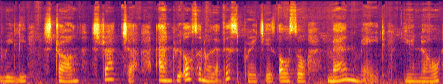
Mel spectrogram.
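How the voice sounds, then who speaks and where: Woman as an eager, mellow-voiced dragon puppet teacher. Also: mid-range voice, a little hiss or hum, natural voice. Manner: repeats words, eager, explanatory. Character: eager, chatty dragon doctor puppet who teaches children. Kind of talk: educational puppet show for children.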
